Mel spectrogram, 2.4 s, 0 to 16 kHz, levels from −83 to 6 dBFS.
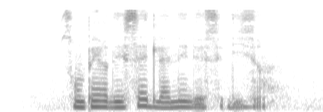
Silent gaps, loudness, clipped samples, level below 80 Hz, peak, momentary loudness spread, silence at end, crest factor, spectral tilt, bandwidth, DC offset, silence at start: none; -42 LUFS; under 0.1%; -80 dBFS; -28 dBFS; 10 LU; 0.35 s; 16 dB; -5.5 dB/octave; 11.5 kHz; under 0.1%; 0.45 s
